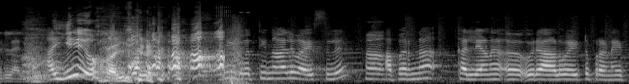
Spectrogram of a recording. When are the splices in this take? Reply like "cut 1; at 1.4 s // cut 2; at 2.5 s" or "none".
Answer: cut 1; at 2.3 s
